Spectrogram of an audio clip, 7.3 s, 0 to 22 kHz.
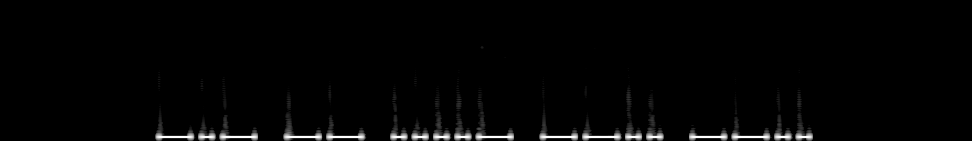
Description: Morse code, heard as a keyed tone, about 15 wpm, 700 Hz. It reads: KM4ZZ
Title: K1USN SST QSO Practice - 15wpm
